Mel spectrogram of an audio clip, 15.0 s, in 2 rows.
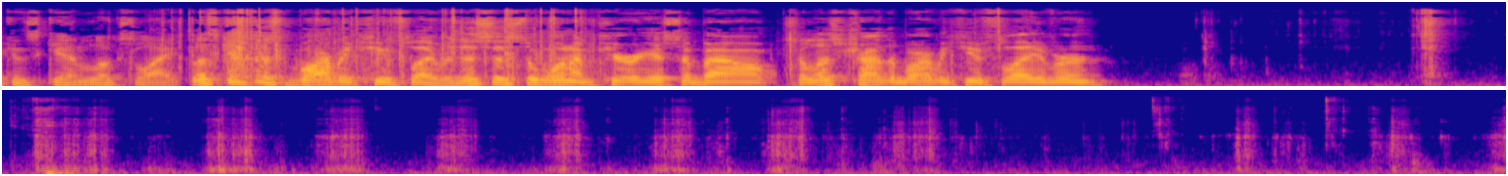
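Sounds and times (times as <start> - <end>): person crunching crispy food: 0.7 - 3.2, 6.0 - 15.0.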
